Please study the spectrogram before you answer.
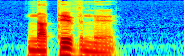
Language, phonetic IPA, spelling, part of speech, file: Polish, [naˈtɨvnɨ], natywny, adjective, Pl-natywny.ogg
